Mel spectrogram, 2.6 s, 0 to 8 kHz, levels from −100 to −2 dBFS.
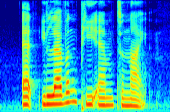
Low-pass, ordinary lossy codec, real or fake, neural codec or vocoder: none; none; real; none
